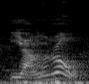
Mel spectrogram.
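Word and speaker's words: 羊肉: Nah, R ini bacanya nggak ke R banget ya, 羊肉. Jadi R-nya itu agak dimundurin dikit aja, jadi row, ya, nggak usah row, ya.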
